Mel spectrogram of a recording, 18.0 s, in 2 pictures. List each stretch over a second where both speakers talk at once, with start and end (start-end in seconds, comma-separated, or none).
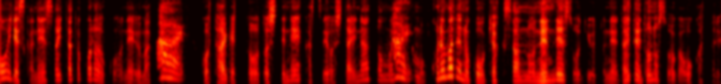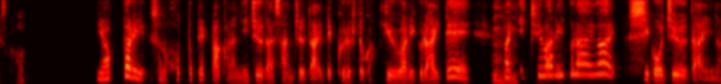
none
